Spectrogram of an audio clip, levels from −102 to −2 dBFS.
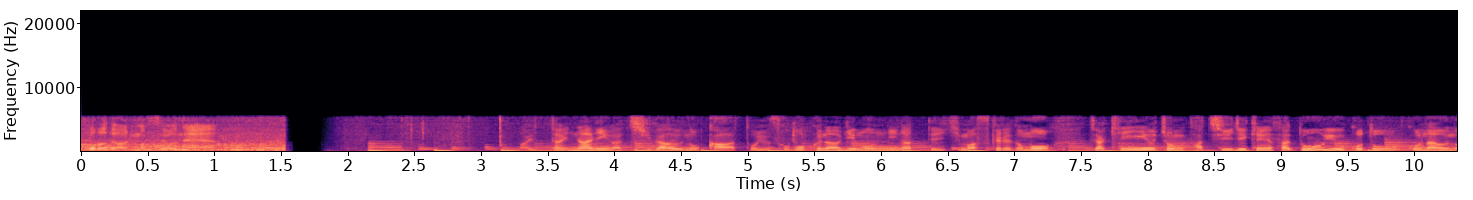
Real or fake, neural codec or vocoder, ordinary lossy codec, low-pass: fake; autoencoder, 48 kHz, 128 numbers a frame, DAC-VAE, trained on Japanese speech; none; 5.4 kHz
